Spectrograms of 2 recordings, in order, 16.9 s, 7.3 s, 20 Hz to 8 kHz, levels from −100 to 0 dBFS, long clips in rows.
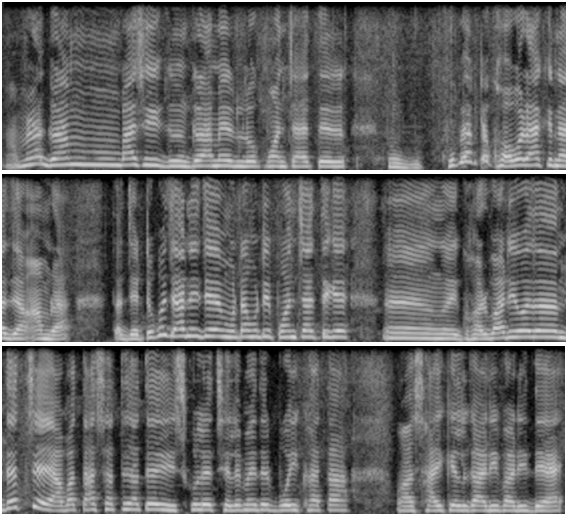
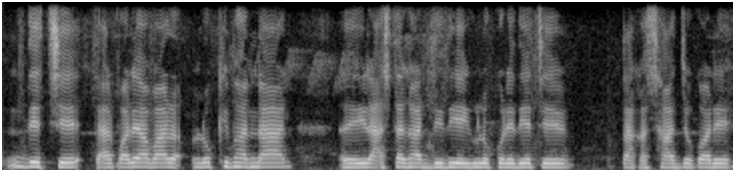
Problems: constant background noise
